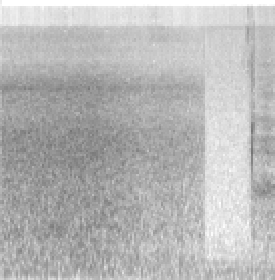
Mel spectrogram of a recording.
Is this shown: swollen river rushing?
yes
